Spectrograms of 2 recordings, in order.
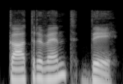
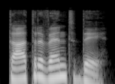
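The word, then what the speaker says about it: quatre-vingt-deux: इसीलिए 82 का फ्रेंच में प्रोनंसिएशन होगा कातवेंथ दे। तो बोलिए कात्रवेंथ दे।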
